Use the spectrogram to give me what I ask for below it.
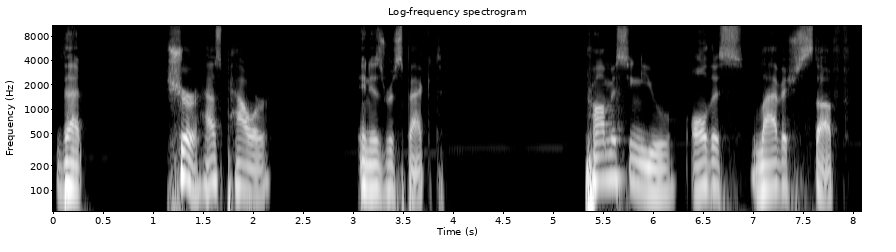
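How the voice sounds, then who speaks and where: A man's voice: fairly low pitch, slow pace, long pauses, no room sound, soft background music. Man pressing his point on a podcast. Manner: pushes his point, questioning, often cuts in. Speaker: podcast co-host. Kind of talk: casual history podcast discussion.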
